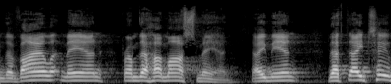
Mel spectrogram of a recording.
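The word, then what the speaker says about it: Hamas (חָמָס): As we pointed out before, the word violence and the word violent is the Hebrew word, believe it or not, is the Hebrew word Hamas. That's how you say, that's the Hebrew word that's translated violence or violent is pronounced Hamas.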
